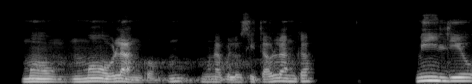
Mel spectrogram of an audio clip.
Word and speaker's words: mildew: Mildew, o mildew que se pronuncia, o bremia también, es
